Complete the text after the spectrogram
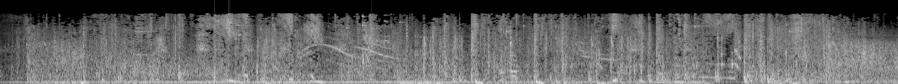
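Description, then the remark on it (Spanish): Dense battle gunfire rattles continuously in a street fight against tanks, with machine gun bursts and sharp rifle shots overlapping against a loud, chaotic backdrop of booms and crashes, with indistinct shouting. “Melis coloca en la ametralladora la última ristra que les queda.”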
